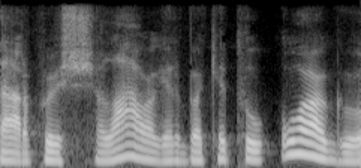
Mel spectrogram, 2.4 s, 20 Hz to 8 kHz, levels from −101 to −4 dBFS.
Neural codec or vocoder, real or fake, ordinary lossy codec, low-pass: codec, 16 kHz in and 24 kHz out, 0.8 kbps, FocalCodec, streaming, 65536 codes; fake; AAC, 48 kbps; 7.2 kHz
